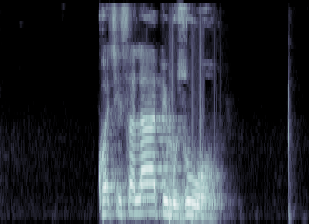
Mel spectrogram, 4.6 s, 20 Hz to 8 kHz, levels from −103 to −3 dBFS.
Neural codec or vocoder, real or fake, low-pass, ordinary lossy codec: none; real; 7.2 kHz; AAC, 32 kbps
